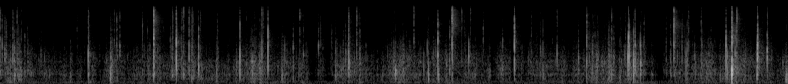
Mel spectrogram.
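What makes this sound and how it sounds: A full paper fusilli bag with a plastic window, held upright, is squeezed and crinkled with the fingertips. Dense, dry crinkling runs throughout, with many sharp, bright crackles and little low end.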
